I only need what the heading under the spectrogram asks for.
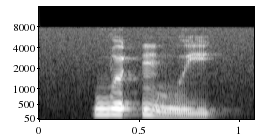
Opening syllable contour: high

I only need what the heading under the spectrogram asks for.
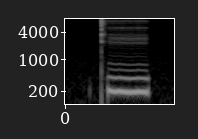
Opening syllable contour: high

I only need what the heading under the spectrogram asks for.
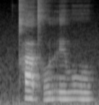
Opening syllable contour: falling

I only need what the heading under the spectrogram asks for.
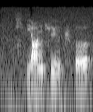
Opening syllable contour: low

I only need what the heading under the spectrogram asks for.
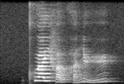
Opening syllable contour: high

